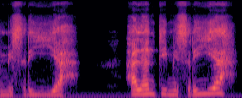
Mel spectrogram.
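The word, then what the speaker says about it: مصرية: an important note that ta marbouta when you finish on it it's pronounced as a ha so al anti misrea so if you don't want to pronounce the ending you say miss riya are you egyptian for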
